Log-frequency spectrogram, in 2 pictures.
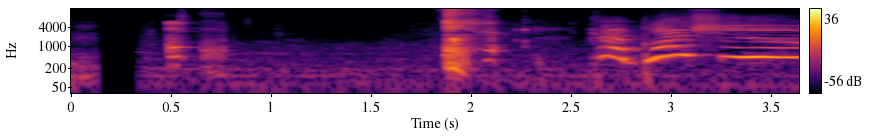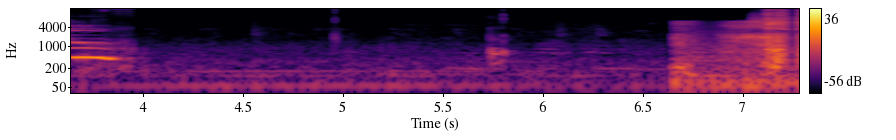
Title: Funny Babies SNEEZING 😅 Compilation 2021 - SOO Cute Baby SNEEZE Moments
